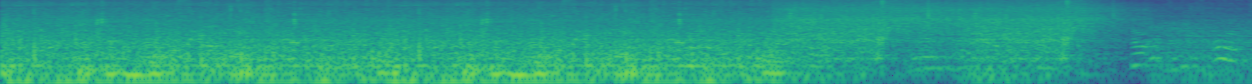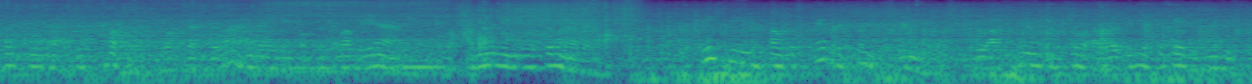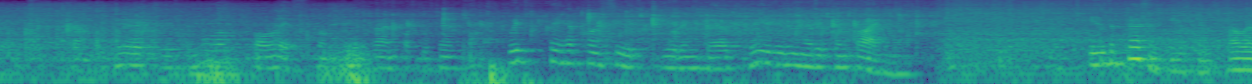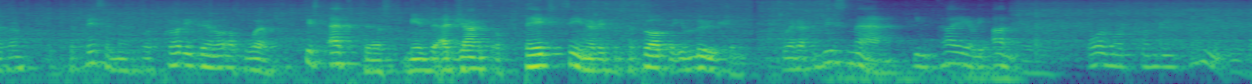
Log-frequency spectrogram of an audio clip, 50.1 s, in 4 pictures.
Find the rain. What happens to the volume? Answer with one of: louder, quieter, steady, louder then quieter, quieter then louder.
quieter.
